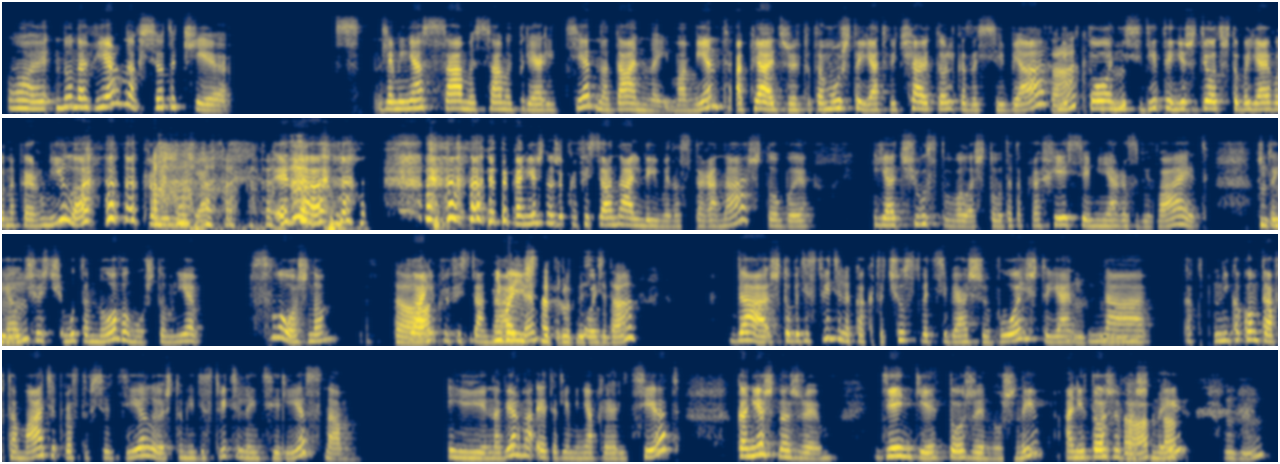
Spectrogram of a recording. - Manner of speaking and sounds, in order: other background noise; tapping; laugh; chuckle; laugh
- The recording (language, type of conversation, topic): Russian, podcast, Когда стоит менять работу ради счастья?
